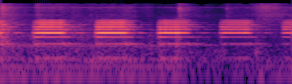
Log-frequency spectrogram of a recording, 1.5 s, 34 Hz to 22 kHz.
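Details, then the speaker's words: Pulse oximeter low-saturation alarm: repeated high beeps as a female patient with 22q, in a medical emergency on a maximum-level oxygen concentrator, drops to 89–90% SpO2; BP 106/64, heart rate 55. "89%. Just popping over threshold back to 90 and flapping."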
